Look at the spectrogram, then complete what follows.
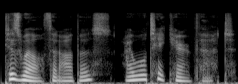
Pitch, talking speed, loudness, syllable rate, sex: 185 Hz, 250 wpm, -20 LUFS, 5.1 syllables/s, female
